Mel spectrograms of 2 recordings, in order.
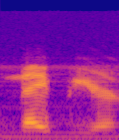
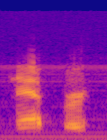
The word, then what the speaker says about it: Napier: But first of all, again, I'd like to say my last name is Napier, not Napper.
